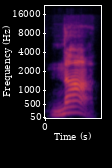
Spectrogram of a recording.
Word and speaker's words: knock: not oh it's ah even though there's an O it's not no it's knock say it again knock and it's sure it's not knock it's knock knock knock H so a silent k knock does it you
